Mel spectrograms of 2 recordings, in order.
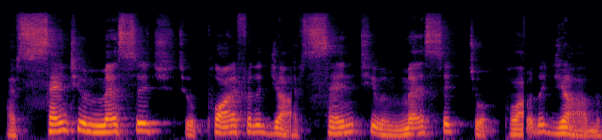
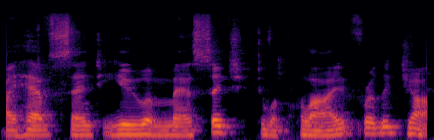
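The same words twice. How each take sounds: First: "I've sent you a message to apply for the job" with beats on SENT, MESS, PLY, JOB; stressed content words. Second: Slow, soft "I have sent you a message", every word in full; slow unreduced reading. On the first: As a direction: punch "sent", "message", "apply", "job", reduce everything between. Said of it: "Essas são as sílabas fortes". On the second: Demo sentence before reduction is shown. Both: Shown as a demonstration.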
